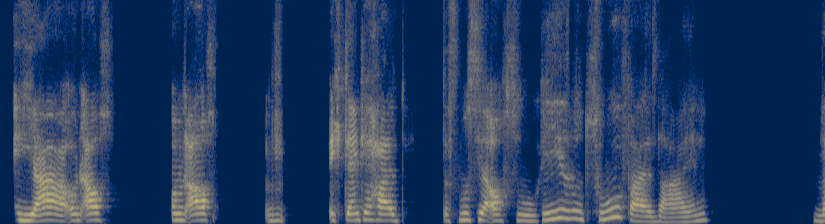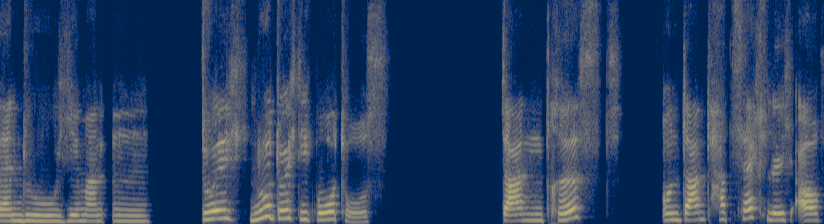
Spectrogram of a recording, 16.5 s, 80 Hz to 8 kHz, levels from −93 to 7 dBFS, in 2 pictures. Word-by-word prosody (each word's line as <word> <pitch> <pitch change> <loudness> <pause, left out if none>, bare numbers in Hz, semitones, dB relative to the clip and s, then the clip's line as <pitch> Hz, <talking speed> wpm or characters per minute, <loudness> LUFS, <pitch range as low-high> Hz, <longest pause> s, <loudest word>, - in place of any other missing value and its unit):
Ja, 220 -1 +5
und 225 +1 -3
auch 235 +1 +5 0.7
und 235 0 0
auch, 225 0 +4 0.5
w 215 +1 -9 0.4
ich 225 - +2
denke 235 +1 +1
halt, 220 -2 +2 0.4
das 220 +2 -10
muss 240 +1 -4
ja 250 - +2
auch 215 - 0
so 210 -2 -8
Riesenzufall 270 - -2
sein 175 +5 -7 1.1
wenn 205 +1 -1
du 205 -1 -1
jemanden 200 -1 -5 0.5
durch 280 +3 +3
nur 310 +11 +3
durch 290 +1 +1
die 260 -1 -3
Fotos 240 -9 0 1.2
dann 220 +1 +3
triffst 270 +11 -1 0.4
und 240 +1 -2
dann 240 +2 +4
tatsächlich 255 -2 -2
auch 225 +1 +3
230 Hz, 110 wpm, -25 LUFS, 205-255 Hz, 1.2 s, Ja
